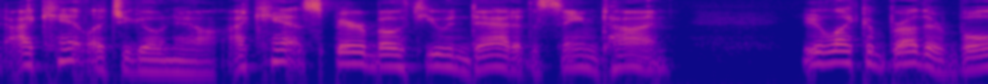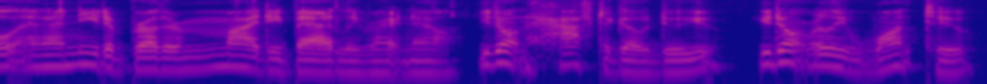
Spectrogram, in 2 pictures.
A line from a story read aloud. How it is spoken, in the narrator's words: she cried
